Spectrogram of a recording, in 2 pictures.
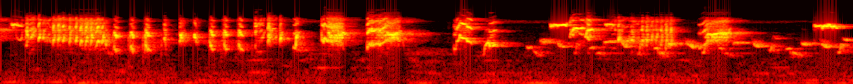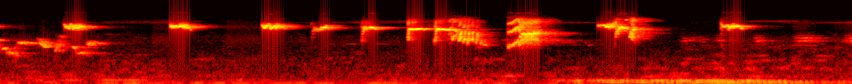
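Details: Long-tailed shrike in full song as a lure for birds that have gone quiet: dense scratchy chatter, then clear high whistled notes about every half second, with a low hum near the end.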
